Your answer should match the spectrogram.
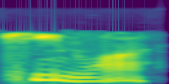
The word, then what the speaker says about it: quinoa: And you want to gear them towards eating something that's a little bit better, like rice or corn or quinoa, which is Q-U-I-N-O-A. It's not spelled like it sounds.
